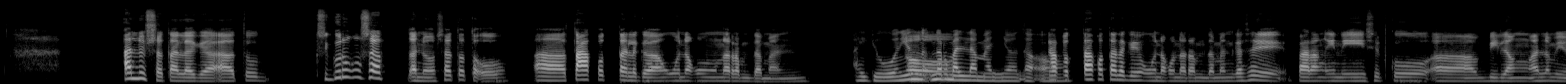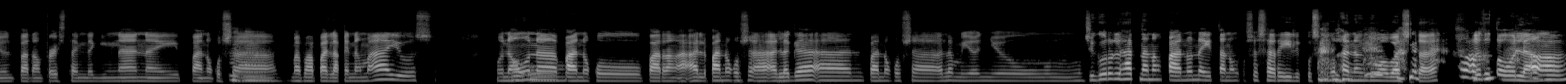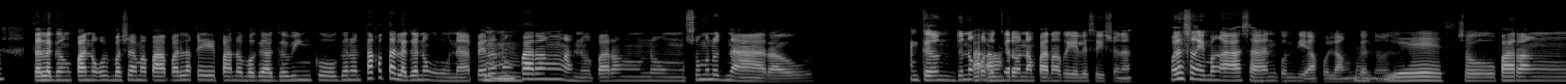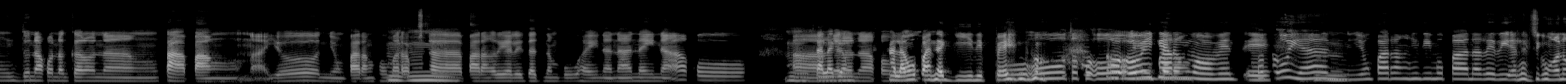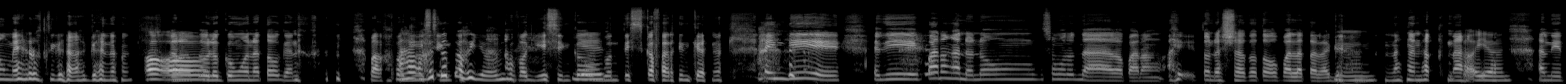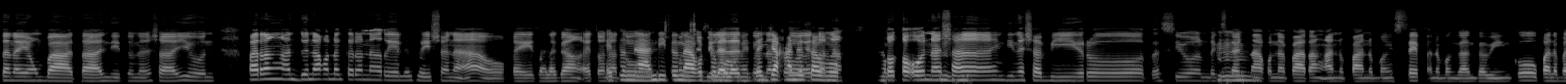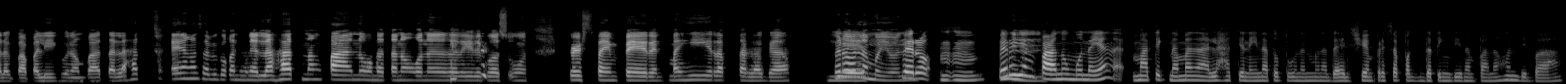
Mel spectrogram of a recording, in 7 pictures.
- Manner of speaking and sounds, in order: laughing while speaking: "Oo, oo"; other background noise; laughing while speaking: "nare-realize kung anong meron ka gano'n"; laughing while speaking: "gano'n, para kapag gising ko … pa rin gano'n"; laughing while speaking: "totoo yun"; laugh; laughing while speaking: "talaga nanganak na ako"; chuckle
- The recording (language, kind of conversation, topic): Filipino, podcast, Saan ka kadalasang kumukuha ng inspirasyon?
